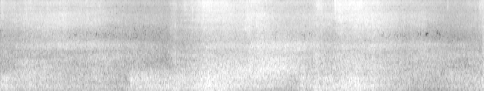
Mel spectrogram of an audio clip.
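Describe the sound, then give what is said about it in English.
Waves washing along a shingle beach, a continuous roaring wash that swells louder in the middle and then eases off, with no voices. “With one consuming roar, along the shingle, the long wave claws and rakes the pebbles down to where its backwash and the next wave mingle.”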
